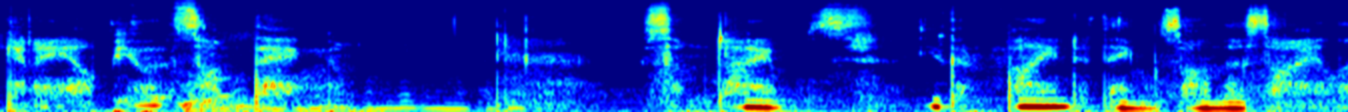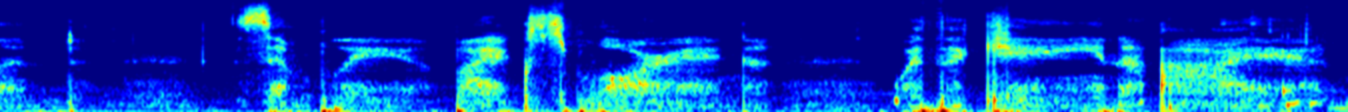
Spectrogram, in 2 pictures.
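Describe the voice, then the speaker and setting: Someone whispers at a fairly slow pace. Long, frequent pauses break up the speech. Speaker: ASMR creator. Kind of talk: reading game dialogue aloud. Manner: soft-spoken, whispered.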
